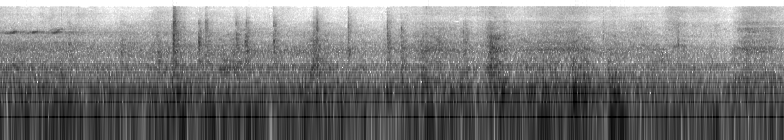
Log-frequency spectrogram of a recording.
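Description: A dog's paws patter on a wooden deck.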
